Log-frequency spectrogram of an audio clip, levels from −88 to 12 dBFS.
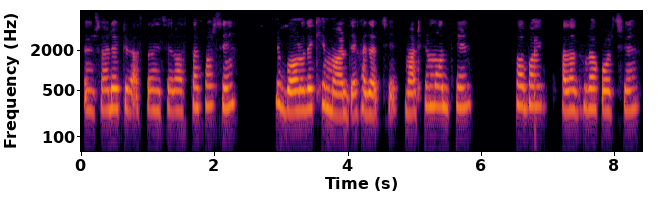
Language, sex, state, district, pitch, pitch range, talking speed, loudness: Bengali, female, West Bengal, Malda, 265 Hz, 245-285 Hz, 120 wpm, -20 LUFS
